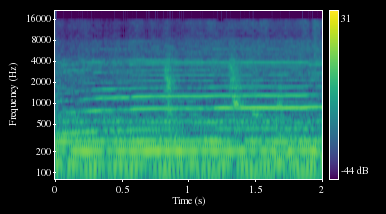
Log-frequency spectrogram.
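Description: Improvised band music: a single held melodic tone, rich in overtones, slides up slightly at the start and then sustains over a steady low drone, with a few scattered percussion taps.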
